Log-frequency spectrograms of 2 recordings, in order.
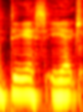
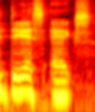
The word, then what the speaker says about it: Deus Ex: deus ex and then he goes on to dsex no it's definitely deus ex as in deus ex machina so he's i think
